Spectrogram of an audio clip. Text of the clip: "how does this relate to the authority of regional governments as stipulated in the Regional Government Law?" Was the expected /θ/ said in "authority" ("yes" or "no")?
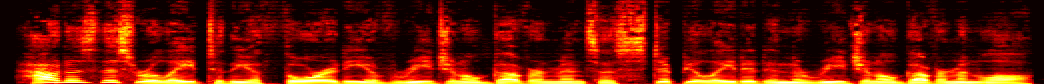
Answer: yes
